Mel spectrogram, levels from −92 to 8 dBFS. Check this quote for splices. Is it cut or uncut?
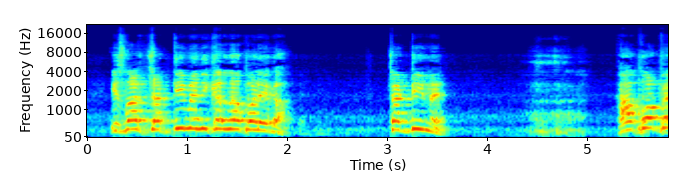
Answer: uncut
